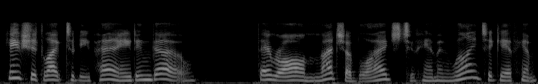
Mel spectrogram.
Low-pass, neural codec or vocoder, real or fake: 7.2 kHz; codec, 16 kHz, 1 kbps, FreqCodec, larger model; fake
